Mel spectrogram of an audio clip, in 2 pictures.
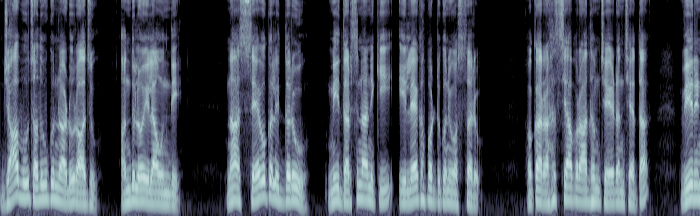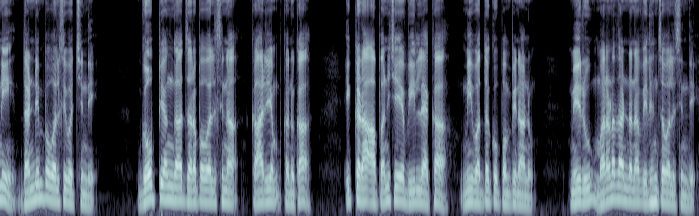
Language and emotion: Telugu, neutral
